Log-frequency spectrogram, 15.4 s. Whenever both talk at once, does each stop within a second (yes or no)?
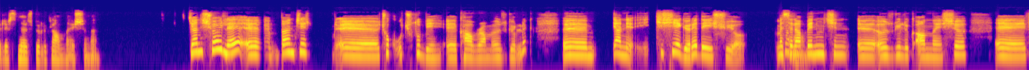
yes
